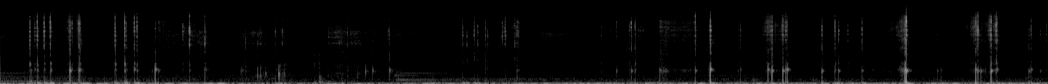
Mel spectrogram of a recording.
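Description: An empty, hollow printed paper cup is held close to the microphone and tapped and clicked with fingertips and nails. Quick, dry, bright clicks and soft scratchy taps come in rapid irregular bursts over a low, rumbling background. There is a faint steady hum partway through.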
